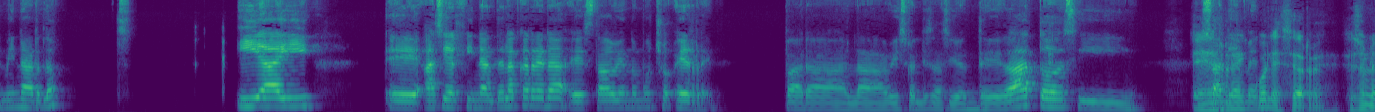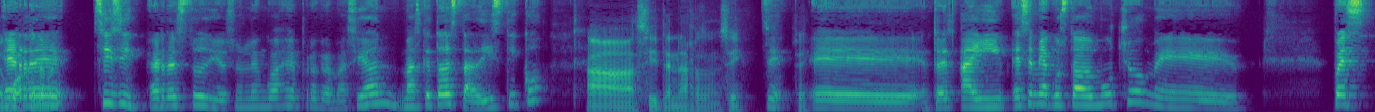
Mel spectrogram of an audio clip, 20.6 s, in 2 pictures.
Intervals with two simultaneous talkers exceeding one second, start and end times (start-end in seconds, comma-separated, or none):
none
